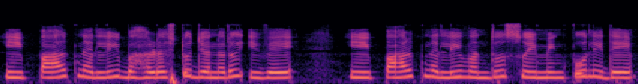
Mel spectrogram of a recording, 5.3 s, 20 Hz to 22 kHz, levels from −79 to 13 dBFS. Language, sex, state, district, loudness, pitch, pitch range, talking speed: Kannada, female, Karnataka, Bidar, -18 LUFS, 255 Hz, 245-275 Hz, 145 wpm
